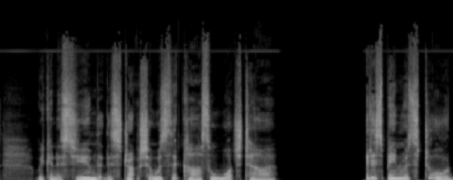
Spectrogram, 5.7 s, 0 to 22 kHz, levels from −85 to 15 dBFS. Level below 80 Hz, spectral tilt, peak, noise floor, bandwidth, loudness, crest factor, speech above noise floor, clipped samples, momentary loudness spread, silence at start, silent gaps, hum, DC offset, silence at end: -66 dBFS; -3.5 dB/octave; -6 dBFS; under -90 dBFS; 18 kHz; -20 LUFS; 16 dB; over 70 dB; under 0.1%; 11 LU; 0.1 s; 3.56-4.53 s; none; under 0.1%; 0 s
